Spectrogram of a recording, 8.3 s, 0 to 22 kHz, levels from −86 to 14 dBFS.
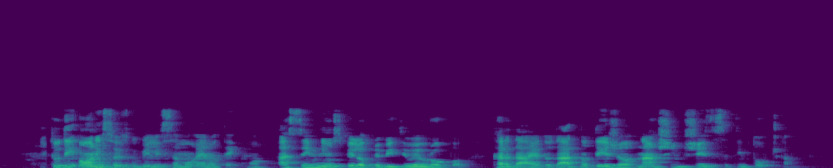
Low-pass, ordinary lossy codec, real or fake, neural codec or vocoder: none; none; real; none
